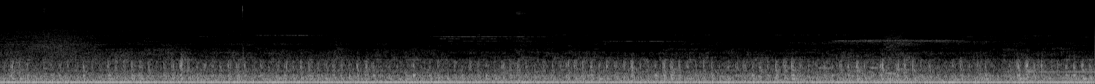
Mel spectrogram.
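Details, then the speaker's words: Whirlpool Stain Wash Ultra 6.5 kg washing machine on spin (power program): loud steady low drone with rough rattling from a worn gearbox and bearings (6006, 6205), also leaking water; gearbox, bearings and oil seal replaced; worn gearbox and bearing noise. "Problem gearbox का, gearbox खराब है।"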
